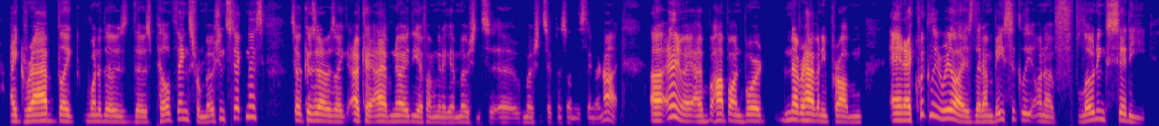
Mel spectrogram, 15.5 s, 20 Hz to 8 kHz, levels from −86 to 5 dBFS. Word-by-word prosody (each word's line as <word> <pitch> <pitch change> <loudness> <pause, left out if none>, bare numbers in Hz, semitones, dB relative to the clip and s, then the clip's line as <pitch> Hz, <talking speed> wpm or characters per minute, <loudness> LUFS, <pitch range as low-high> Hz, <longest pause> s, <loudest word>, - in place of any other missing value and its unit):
I 145 - +2
grabbed, 150 +1 +4
like, 145 -3 0
one 145 0 -5
of 140 - -10
those 130 -3 -5
those 125 -1 -6
pill 155 +3 -4
things 195 +2 -4
for - - -6
motion 140 +11 -7
sickness, 230 +3 -3 0.3
so 165 - -3
'cause 160 0 -3
I 155 -1 +4
was 140 -1 -2
like, 130 -1 -5
"Okay, - - +3
I 140 +2 +3
have 135 -1 +2
no 140 0 0
idea 135 -1 -3
if - - -10
I'm 120 - -9
gonna 120 -1 -9
get 120 -1 -9
motion 125 - -7
si 370 - -6
oh, 465 -2 -11
motion 240 -1 -10
sickness 235 -2 -10
on 110 - -17
this 105 - -10
thing, 110 - -18
or - - -17
not." - - -1 0.4
Uh, 155 0 +8
anyway, 240 - +4
I 135 -1 0
b 140 - -18
hop 160 +1 +5
on 150 -3 +1
board, 150 -1 0 0.2
never 170 0 +3
have 160 -2 +8
any 140 -2 -4
problem, 130 -1 -1 0.4
and 165 0 +5
I 165 - +7
quickly 290 - -6
realized 190 -11 +3
that 135 - -1
I'm 135 -1 -4
basically 195 - -4
on 145 -2 -9
a 125 -2 -8
floating 160 - -3
city 210 +6 -1
150 Hz, 225 wpm, -23 LUFS, 135-180 Hz, 0.4 s, Uh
